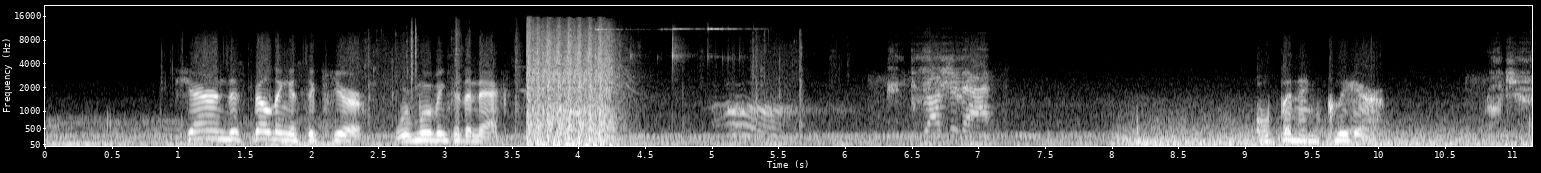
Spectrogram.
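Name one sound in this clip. A young man talks.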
